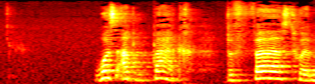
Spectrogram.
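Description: A young woman speaks softly and calmly close to a microphone.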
